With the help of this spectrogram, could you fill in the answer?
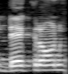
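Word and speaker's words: Dacron: आपको पूछा था कि डेक्रोन की मोनोमर यूनिट क्या है, इथाइलिन ग्लाइकोल और टेरिथैलिक एसिड। P साइलेंट है इसमें, ठीक है बच्चे।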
